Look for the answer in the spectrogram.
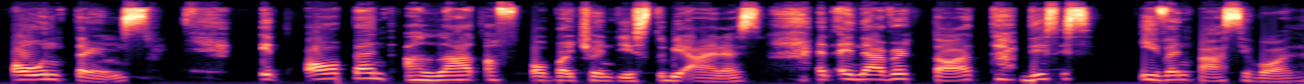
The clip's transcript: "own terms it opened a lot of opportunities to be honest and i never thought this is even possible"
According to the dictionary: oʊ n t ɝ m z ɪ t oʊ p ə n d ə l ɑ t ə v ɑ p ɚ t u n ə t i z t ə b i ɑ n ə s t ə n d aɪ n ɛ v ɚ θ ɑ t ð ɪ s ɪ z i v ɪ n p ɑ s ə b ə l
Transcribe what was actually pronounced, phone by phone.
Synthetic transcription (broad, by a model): oʊ n t ɝ m s ɪ t oʊ p ə n d ə l ɑ t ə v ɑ p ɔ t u n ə t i s t ə b i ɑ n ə s t ə n d aɪ n ɛ v ɚ t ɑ t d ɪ s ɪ s i v ɪ n p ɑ s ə b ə l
